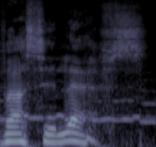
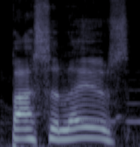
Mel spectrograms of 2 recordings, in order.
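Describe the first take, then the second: First: The word starts with a V sound. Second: The word starts with a B sound. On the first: This is the modern way of saying it. "Modern Greek, they'd say it more like" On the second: This is the ancient way of saying it. "more in line with the ancient pronunciation"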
